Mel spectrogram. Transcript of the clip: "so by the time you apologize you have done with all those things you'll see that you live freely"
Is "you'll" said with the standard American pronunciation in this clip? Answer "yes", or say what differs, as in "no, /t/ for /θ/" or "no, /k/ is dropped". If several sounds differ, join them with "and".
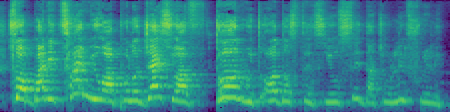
no, /w/ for /l/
